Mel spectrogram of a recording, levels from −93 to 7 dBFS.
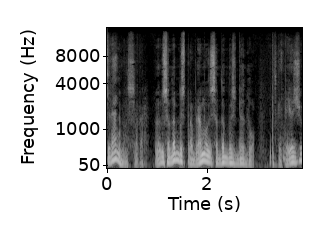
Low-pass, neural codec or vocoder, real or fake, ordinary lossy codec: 14.4 kHz; codec, 44.1 kHz, 3.4 kbps, Pupu-Codec; fake; AAC, 48 kbps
